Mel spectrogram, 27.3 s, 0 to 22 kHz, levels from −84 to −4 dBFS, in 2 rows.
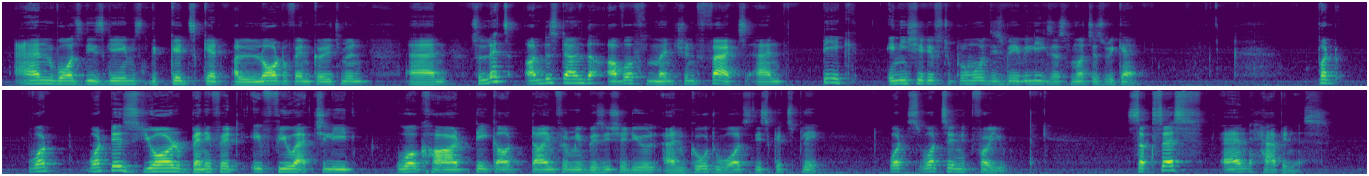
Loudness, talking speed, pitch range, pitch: -27 LUFS, 145 wpm, 115-140 Hz, 125 Hz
